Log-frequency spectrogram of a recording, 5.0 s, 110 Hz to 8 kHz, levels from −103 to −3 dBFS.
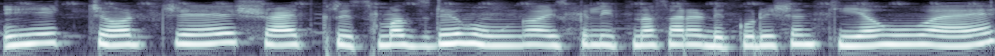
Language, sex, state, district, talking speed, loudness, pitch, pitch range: Hindi, female, Chhattisgarh, Sukma, 190 wpm, -15 LUFS, 265 Hz, 260-280 Hz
